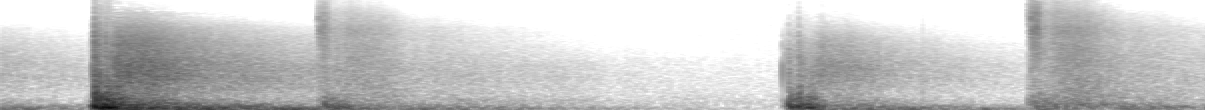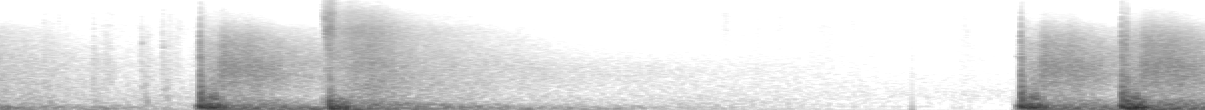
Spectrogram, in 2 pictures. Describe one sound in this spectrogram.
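Explosions boom and rumble, echoing off into the distance.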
